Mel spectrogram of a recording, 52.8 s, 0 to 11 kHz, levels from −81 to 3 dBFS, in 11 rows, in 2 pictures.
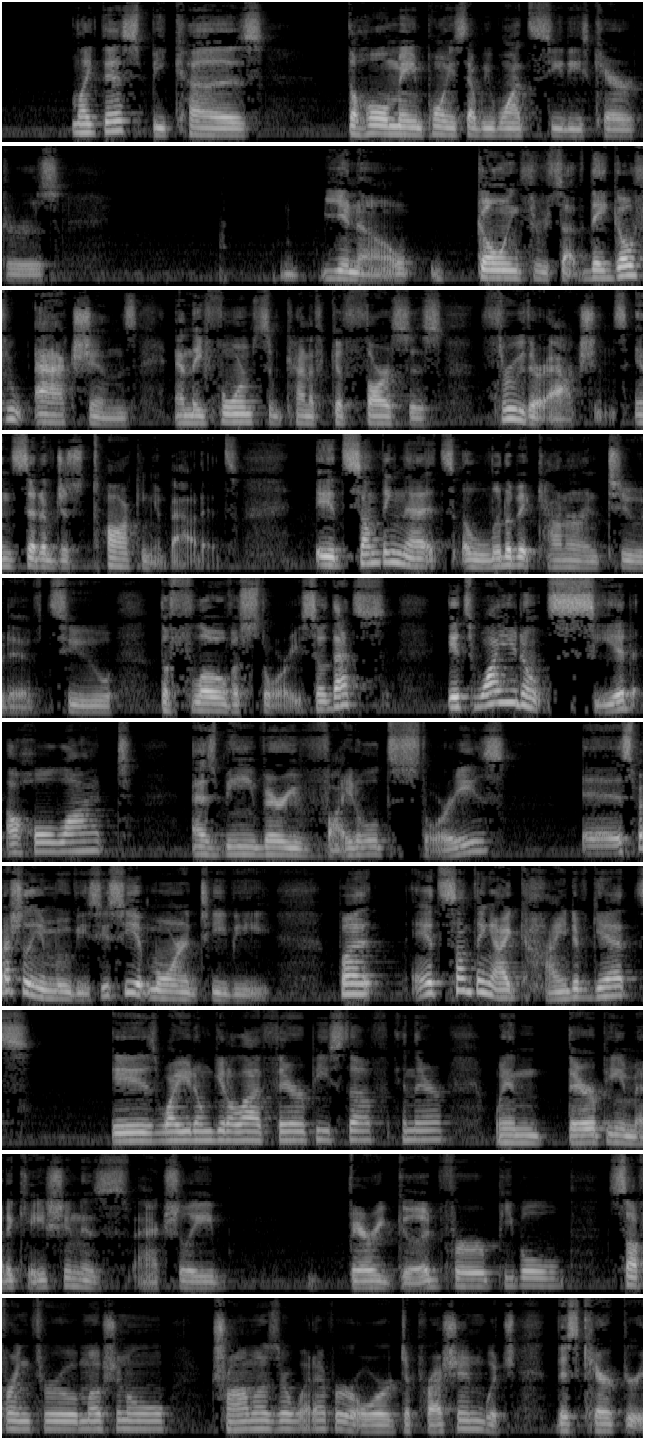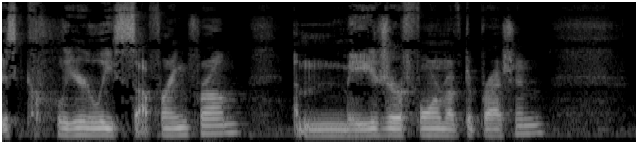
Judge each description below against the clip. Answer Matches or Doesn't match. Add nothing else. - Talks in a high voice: Doesn't match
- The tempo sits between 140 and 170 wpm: Matches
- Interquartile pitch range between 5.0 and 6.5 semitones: Matches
